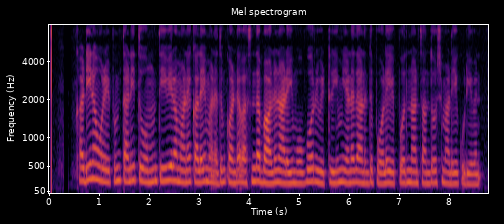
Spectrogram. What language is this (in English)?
Tamil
